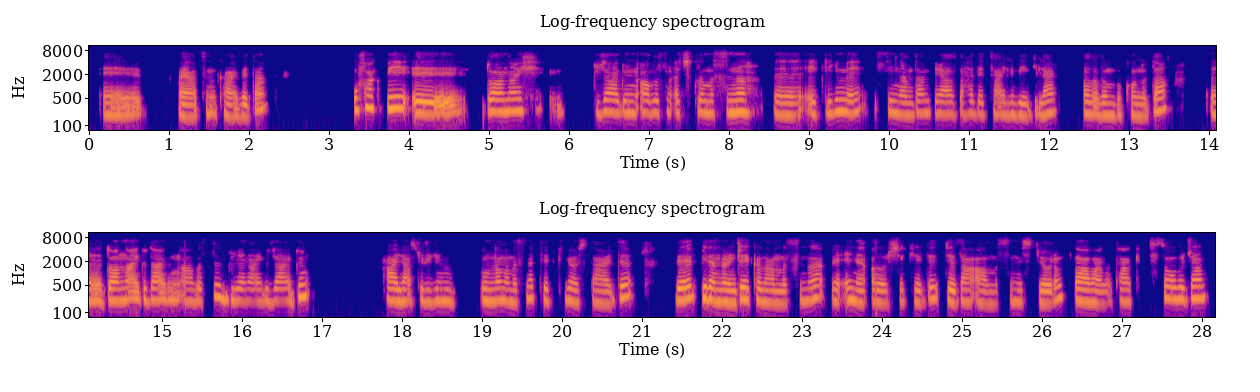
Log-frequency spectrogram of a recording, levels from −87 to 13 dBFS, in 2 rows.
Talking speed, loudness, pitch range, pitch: 100 wpm, -19 LUFS, 190-225 Hz, 205 Hz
